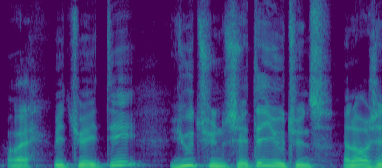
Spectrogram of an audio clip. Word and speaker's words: YouTunes: vois on m'avait dit tu dis à la française comme youtube mais youune et tu dis le S à la fin ah ouais mais ils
